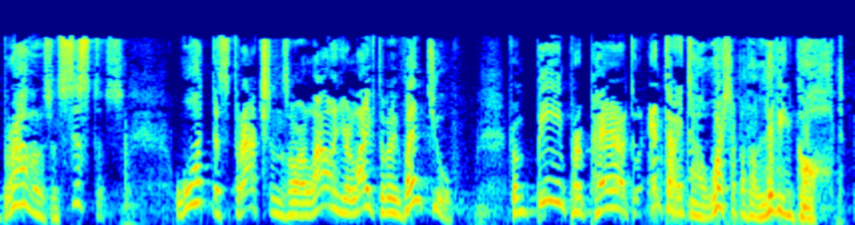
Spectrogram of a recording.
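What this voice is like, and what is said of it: Imitates a preacher's voice. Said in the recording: “my imitation probably wasn't that good”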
